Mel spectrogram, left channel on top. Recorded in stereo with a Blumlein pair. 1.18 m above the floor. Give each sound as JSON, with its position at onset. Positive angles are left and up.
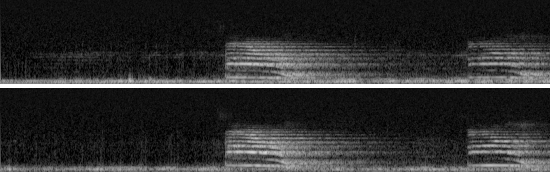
{"t": 2.1, "sound": "a cat meowing", "azimuth_deg": -5, "distance_m": 5.0}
